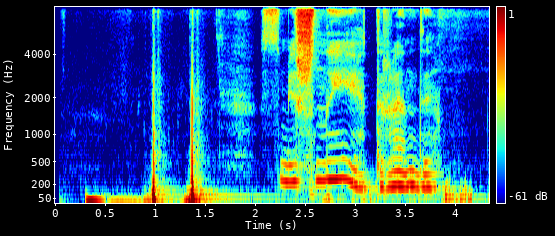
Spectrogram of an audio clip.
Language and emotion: Russian, sad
